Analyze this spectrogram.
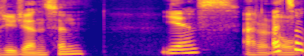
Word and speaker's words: Jensine: Okay, so my name is Jensine. Not Janine. No, not Janine, not Not Jasmine, Jensine. not Jensine. My parents always pronounced it Jensen, and so that's how I'm going to pronounce it.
